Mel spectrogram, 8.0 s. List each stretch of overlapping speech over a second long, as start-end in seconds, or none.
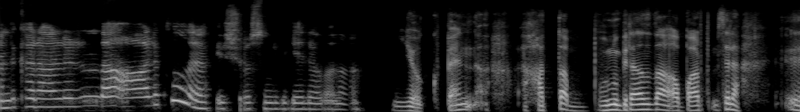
none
